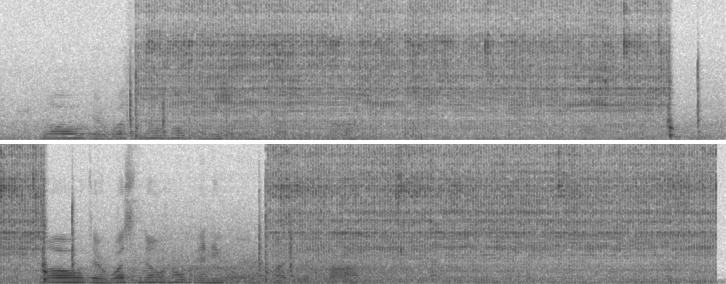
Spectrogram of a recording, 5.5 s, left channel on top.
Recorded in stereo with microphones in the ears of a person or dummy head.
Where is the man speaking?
45° right (ahead or behind), 1.3 m.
